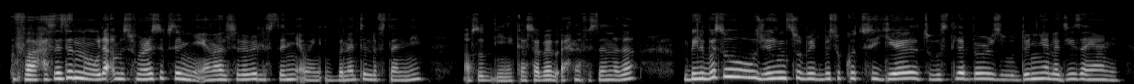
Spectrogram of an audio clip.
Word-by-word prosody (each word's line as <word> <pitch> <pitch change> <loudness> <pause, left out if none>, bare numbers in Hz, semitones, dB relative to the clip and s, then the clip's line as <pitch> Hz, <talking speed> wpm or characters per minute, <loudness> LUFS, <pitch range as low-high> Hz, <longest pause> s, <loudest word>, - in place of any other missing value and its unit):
فحسيت 235 +4 +2
إنه 270 -7 +5
لأ 260 +1 +3
مش 250 -1 -2
مناسب 250 +4 0
سِني، 235 -8 +1
أنا 215 +2 0
الشباب 225 +2 -1
اللي 225 -3 -1
في 225 - -16
سِني 225 0 -3
أو - - -5
يعني 190 0 -8
البنات 205 +4 -5
اللي 220 -2 -2
في 215 - -17
سِني 205 +5 -5 0.4
أقصد 195 -2 -7
يعني 170 0 -6
كشباب 195 +2 -2
إحنا 195 +4 -7
في 200 - -19
السِن 205 +2 -4
ده، 260 +4 -1 0.5
بيلبسوا 315 +6 +4
جينز 280 +3 +3
وبيلبسوا 260 +1 -1
كوتشيات 260 -1 +1
وslippers 250 +1 0
والدنيا 240 +6 0
لذيذة 245 +1 -2
يعني، 220 -4 -3
235 Hz, 170 wpm, -23 LUFS, 215-260 Hz, 0.5 s, إنه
